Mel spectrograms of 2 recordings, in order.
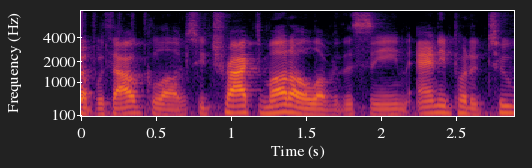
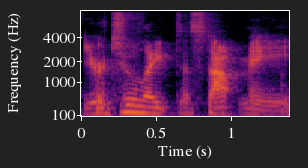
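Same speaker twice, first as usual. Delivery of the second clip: weak, cheesy, badly done villain voice. Making up voices for characters, trying a bad evil guy voice. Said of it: "That's my evil".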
